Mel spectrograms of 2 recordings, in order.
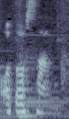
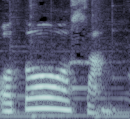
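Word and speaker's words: おとうさん: Jadi kalau dalam hiragana misalnya otosang itu tuh mesti kita panjangin ngomongnya supaya benar gitu katanya. Jadi kita nggak boleh bilang otosang. Jadi otosang. Nah di katakana juga ada, yaitu pakai garis itu kita bacanya lebih panjang.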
